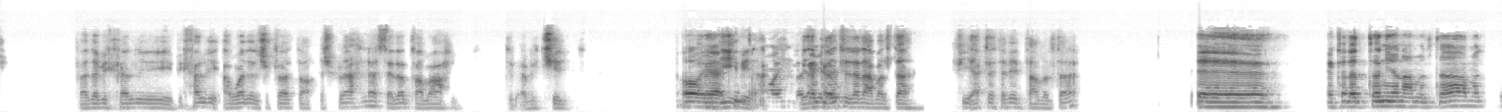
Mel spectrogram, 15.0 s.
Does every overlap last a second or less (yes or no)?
no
